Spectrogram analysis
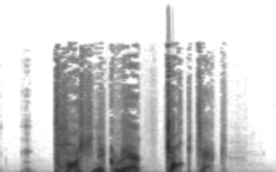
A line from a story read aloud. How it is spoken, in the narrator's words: Rat muttered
